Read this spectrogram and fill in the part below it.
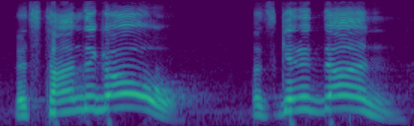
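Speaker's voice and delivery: rousing yell.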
